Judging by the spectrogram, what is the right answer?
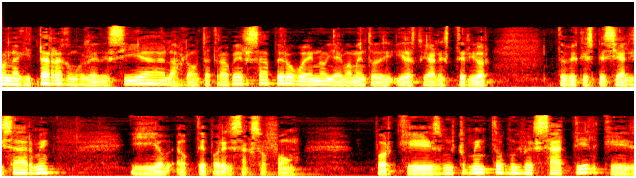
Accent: Quito, Pichincha, Ecuador; born there; yo nací aquí en Quito, nunca estuve aquí en mi pueblo, no había banda de pueblo. Entonces, yo soy de la generación

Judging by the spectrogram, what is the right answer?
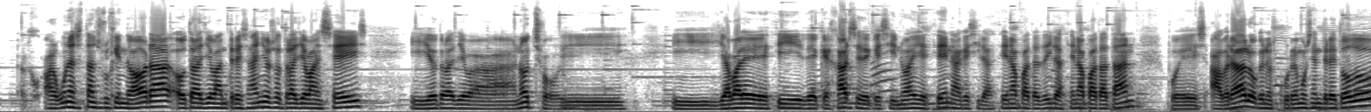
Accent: Cartagena, Region of Murcia, Spain; soy de Cartagena

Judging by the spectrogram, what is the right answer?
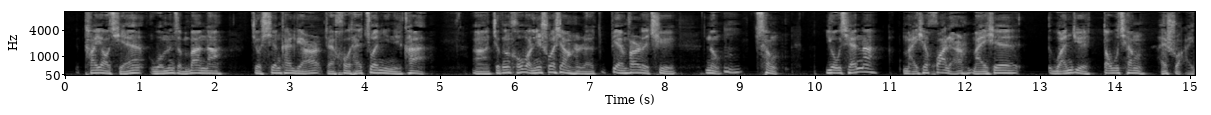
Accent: Beijing, China; 我还想画北京的一条街，从新街口一直画到西直门，因为我在这儿长大的

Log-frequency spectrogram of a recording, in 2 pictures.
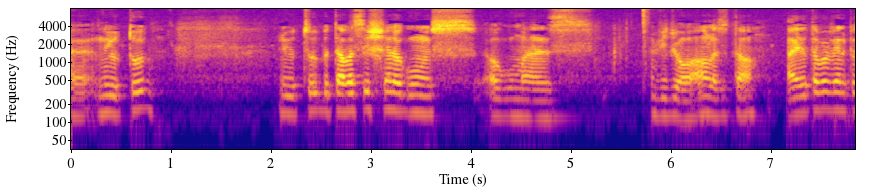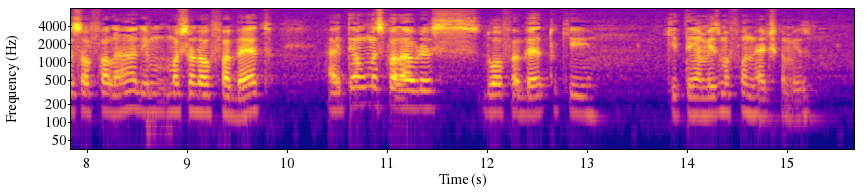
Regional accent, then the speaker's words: Brazil; accent: Brazilian; Então, eu vou falar francês com sotaque. Meu sotaque mesmo. De brasileiro.

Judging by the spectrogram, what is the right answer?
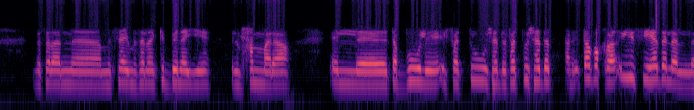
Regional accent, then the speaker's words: Aleppo, Aleppo Governorate, Syria; احنا عندنا بحلب اللحوم والأكلات الطبخ.

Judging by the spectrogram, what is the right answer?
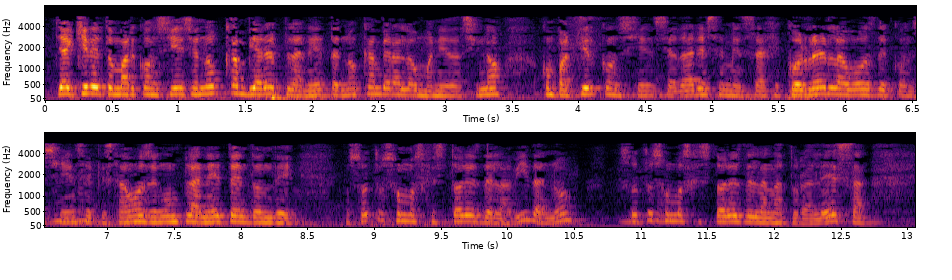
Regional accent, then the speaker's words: Ecuador; un reggae que a todos nos identifique como ecuatorianos

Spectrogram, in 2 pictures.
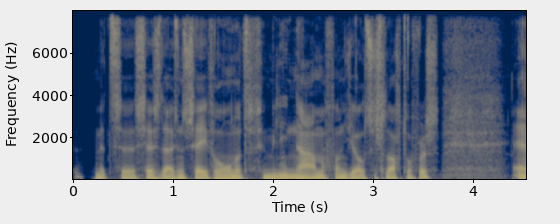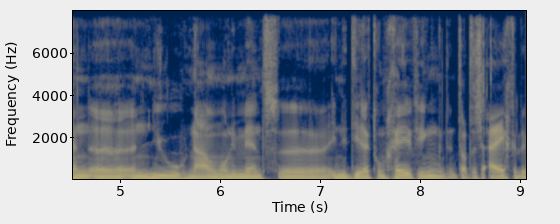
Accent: Netherlands; Ja, dat is iets om je voor te schamen als Nederlander.

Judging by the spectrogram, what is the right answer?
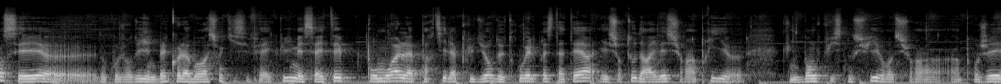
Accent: Montlouis-sur-Loire, Centre-Val de Loire, France; nous, on vient de Montlouis avec Ronan, Quentin de Tours.

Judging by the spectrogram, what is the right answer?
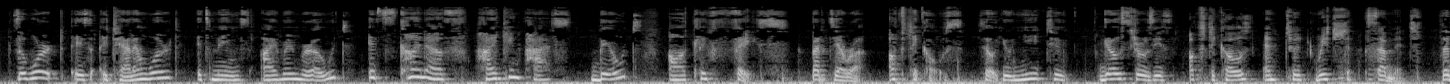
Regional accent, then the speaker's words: Zhejiang, China; English is a second language; now in Beijing, China; I'm from Zhejiang Province. It's a province located south of Shanghai, coastal area. There are some mountains, but not big mountains. So I'm in Beijing since, lots of years ago.

